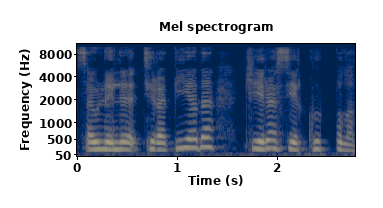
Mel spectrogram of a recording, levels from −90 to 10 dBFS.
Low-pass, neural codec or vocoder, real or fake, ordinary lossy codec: 9.9 kHz; codec, 16 kHz in and 24 kHz out, 1.1 kbps, FireRedTTS-2 codec; fake; AAC, 48 kbps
